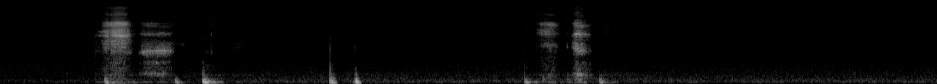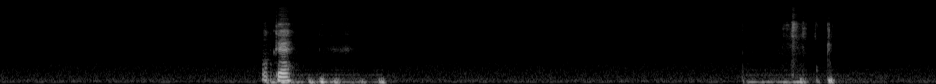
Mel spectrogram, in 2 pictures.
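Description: A teenage boy talks in short bursts, close to the microphone of an online call.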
